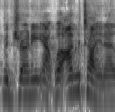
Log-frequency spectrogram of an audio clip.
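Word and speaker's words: Ventrone: How do you say is he Italian? Yeah, I think it's Vroni. That's how I heard um uh McVey say it. So, I'm that's what I'm going to go with.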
